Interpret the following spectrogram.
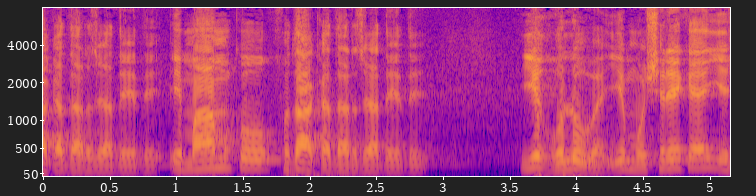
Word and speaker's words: غلو: میں کہتے ہیں غلو۔ غلو نہیں، غلو پنجابی تلفظ ہے، عربی تلفظ کریں غلو، سب کہیں غلو۔ غالی یعنی جو مخلوق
